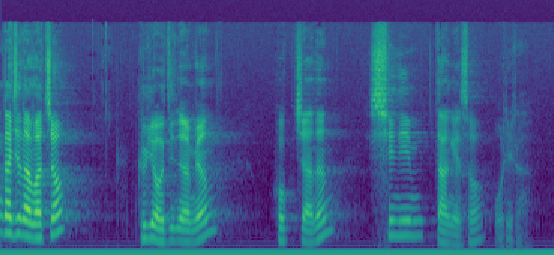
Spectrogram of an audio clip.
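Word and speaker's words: סִינִים: 시님이 된 겁니다. 시님. 차이나의 히브리식 발음이 뭐냐면 신이에요.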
